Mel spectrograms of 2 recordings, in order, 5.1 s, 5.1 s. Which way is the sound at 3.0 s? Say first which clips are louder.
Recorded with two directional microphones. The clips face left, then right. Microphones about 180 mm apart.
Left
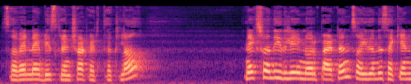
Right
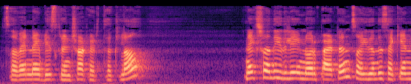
Left 2 dB; 15° left (ahead or behind).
